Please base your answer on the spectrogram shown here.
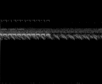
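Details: Autumn bell cricket song from Sanuki, Chiba, Japan: a loud, rapidly pulsed high ringing trill for half a second, then softening into a quieter continuous shimmer of other crickets.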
